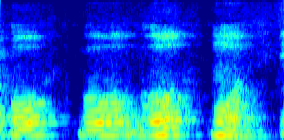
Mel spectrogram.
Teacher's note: उसके बाद आता है ओ ब बिना ओट को सटाए हुए बिना होट को सटाए हुए हम प वर्ग का उच्चारण नहीं कर सकते · जैसे पो बोलेंगे तो होठ को सटाना पड़ेगा, पो, भो, भो, मो। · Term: ओष्ठ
